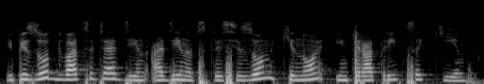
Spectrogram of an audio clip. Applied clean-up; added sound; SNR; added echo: none; none; none; none.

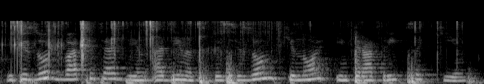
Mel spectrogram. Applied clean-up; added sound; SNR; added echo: none; Crackle; 9 dB; reverberation time 0.4 s.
